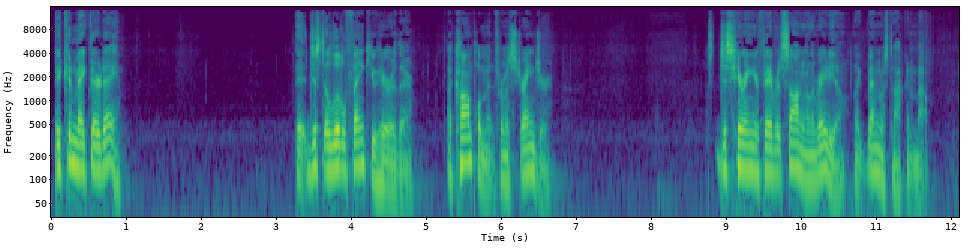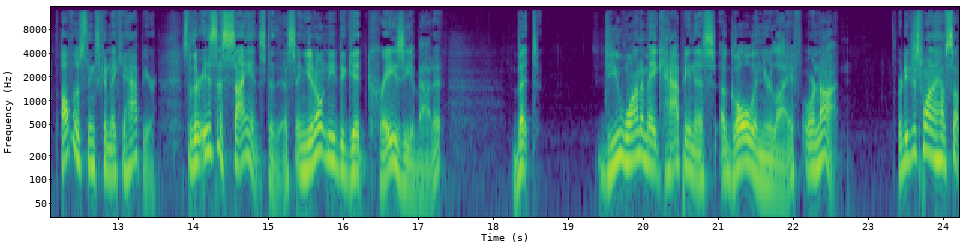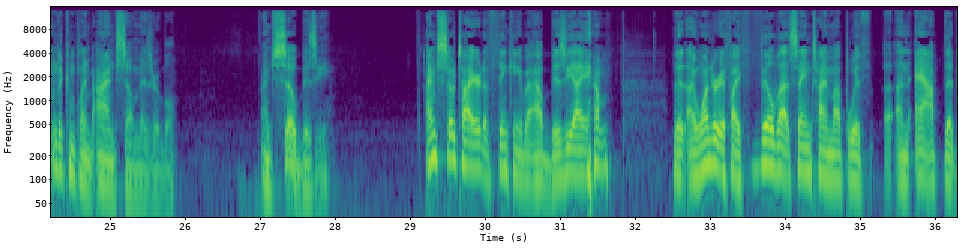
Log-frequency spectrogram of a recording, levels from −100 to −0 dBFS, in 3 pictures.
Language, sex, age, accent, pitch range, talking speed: English, male, 40-59, American, 85-135 Hz, 180 wpm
